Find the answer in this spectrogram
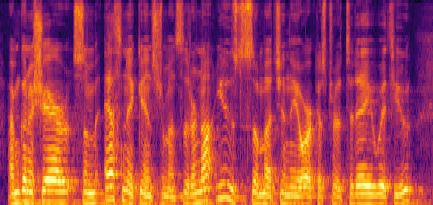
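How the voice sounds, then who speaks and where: In a space with audible room echo, a man with a fairly high pitch talks at a moderate pace using fairly even intonation. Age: 60s. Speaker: orchestral percussionist and composer. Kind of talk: instrument demonstration; interview. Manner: conversational with fillers.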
